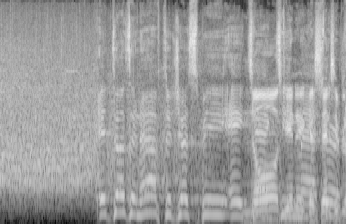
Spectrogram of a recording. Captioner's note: applause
